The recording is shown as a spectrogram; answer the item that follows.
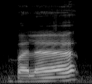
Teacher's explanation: لام کے اوپر کھڑا زبر ہے، اس لیے لام کو ایک الف کی مقدار کھینچ کر پڑھیں گے، اس یا کو نہیں پڑھیں گے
